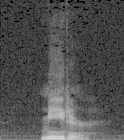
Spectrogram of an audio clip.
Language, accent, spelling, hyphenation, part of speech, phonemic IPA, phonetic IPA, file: English, US, metre, me‧tre, noun / verb, /ˈmiːtəɹ/, [ˈmiːɾɚ], En-us-metre.ogg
